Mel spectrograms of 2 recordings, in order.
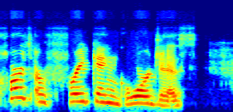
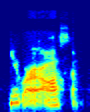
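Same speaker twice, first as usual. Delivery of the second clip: much softer, lower "You are awesome" said to oneself; soft repeat; 5 semitones lower, 9 dB quieter, faster than usual. Real, not acted. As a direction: let "You are awesome" fall back quietly.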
